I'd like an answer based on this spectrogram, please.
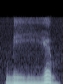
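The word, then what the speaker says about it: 미음: And then, this one is consonants mieum. mieum Uh mieum is kind of sounds like ma, ma. Which is m sounds, m sounds.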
